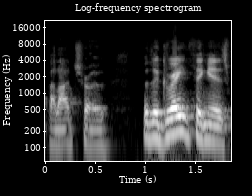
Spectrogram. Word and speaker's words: Balatro: And when it's called out in the nominees list, they'll either say Balatro or Baltatro or another variant. And he always tweets it's pronounced Balatro and it's always the same tweet.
